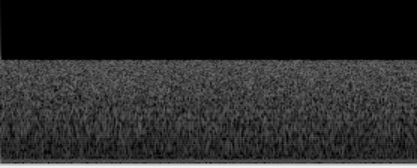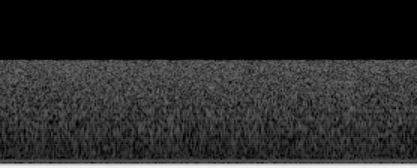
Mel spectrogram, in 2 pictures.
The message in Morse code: none

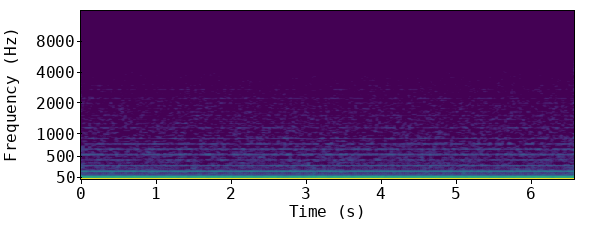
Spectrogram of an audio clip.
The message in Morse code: none

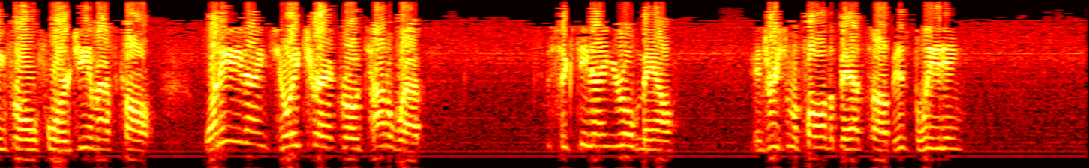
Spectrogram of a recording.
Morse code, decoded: none

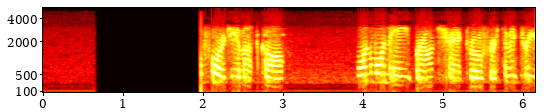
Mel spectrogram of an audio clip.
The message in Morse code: none

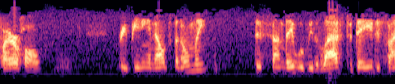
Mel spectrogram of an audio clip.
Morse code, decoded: none

